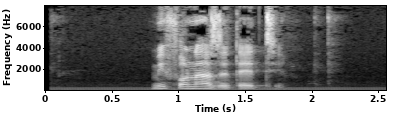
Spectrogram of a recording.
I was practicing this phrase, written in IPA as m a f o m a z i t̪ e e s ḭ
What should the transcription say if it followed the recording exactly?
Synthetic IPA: m i f o n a z e t̪ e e t͡s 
